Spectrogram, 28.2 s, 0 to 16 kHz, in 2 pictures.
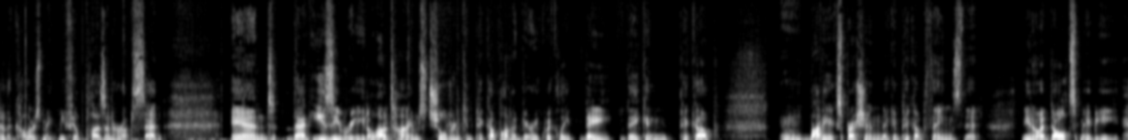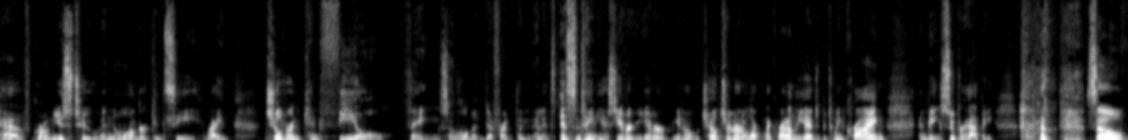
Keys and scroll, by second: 0.1 space, 1.4 space, 3.5 space, 4.9 space, 27.5 space.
